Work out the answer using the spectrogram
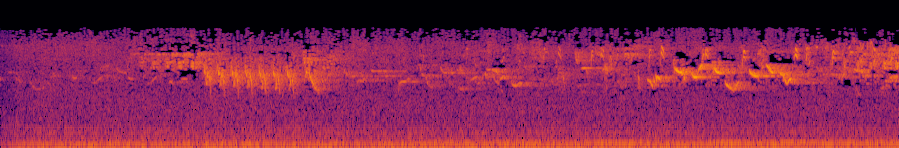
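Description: Birds chirping and singing over a steady low background rumble. Quick runs of short falling notes come and go, with the most calling about two seconds in and again near the end.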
